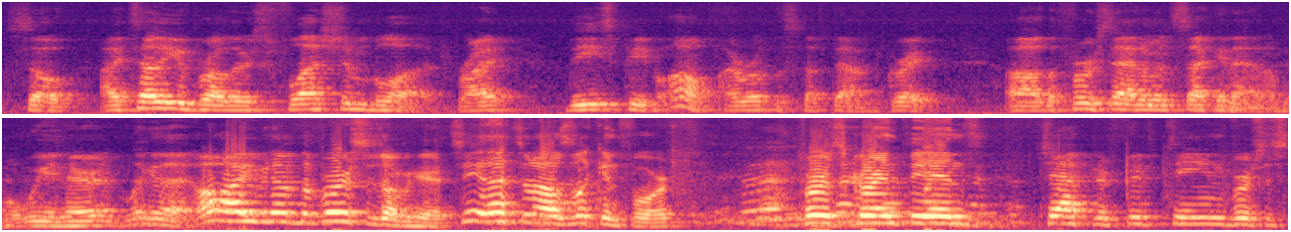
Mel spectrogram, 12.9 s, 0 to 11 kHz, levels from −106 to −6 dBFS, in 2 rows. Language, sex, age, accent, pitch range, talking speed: English, male, 30-49, American, 130-190 Hz, 240 wpm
